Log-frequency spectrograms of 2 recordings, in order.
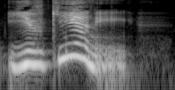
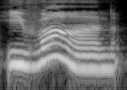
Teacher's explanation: when they are pronounced at the beginning of a word or in a vowel cluster, we pronounce this ya sound at the beginning of these vowel sounds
